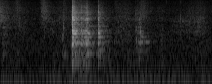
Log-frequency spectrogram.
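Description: Two brief light knocks of kitchenware, a bowl or utensil being handled on the counter. The first, about three quarters of a second in, is the louder.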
